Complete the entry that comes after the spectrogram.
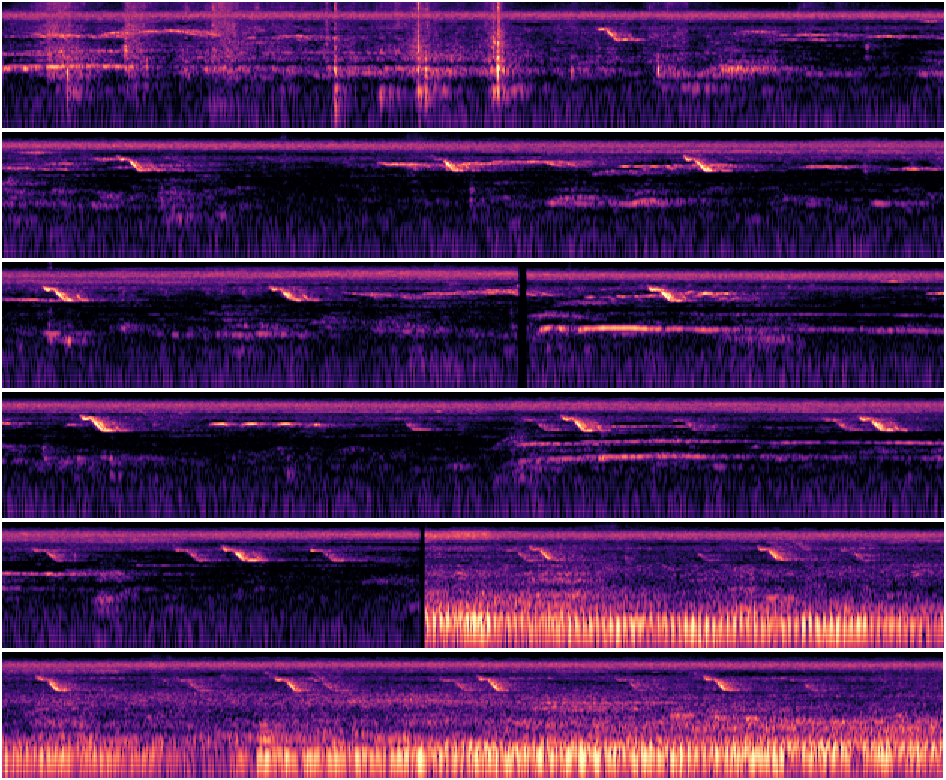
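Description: Faint outdoor ambience: a bird repeating short high chirps about once a second, with a few lower calls, over a steady high hiss. A low steady hum comes in about three-quarters of the way through.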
